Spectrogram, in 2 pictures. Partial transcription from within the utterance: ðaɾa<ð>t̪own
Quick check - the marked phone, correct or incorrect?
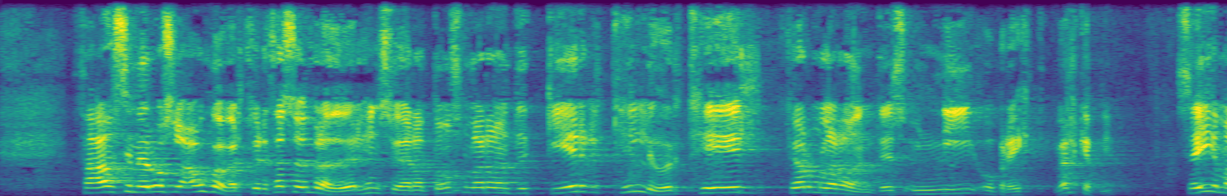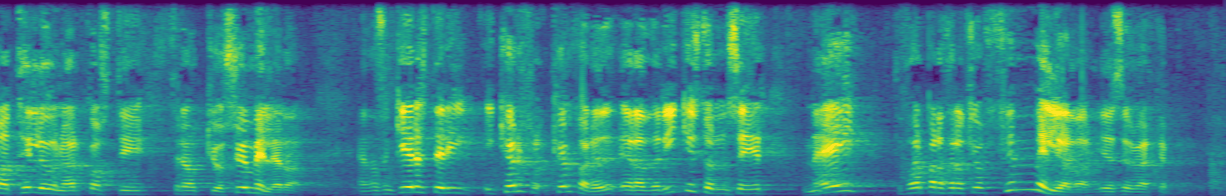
correct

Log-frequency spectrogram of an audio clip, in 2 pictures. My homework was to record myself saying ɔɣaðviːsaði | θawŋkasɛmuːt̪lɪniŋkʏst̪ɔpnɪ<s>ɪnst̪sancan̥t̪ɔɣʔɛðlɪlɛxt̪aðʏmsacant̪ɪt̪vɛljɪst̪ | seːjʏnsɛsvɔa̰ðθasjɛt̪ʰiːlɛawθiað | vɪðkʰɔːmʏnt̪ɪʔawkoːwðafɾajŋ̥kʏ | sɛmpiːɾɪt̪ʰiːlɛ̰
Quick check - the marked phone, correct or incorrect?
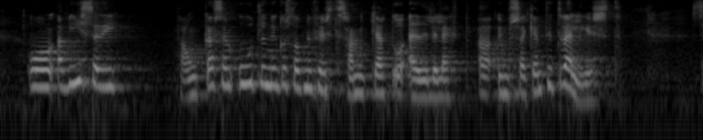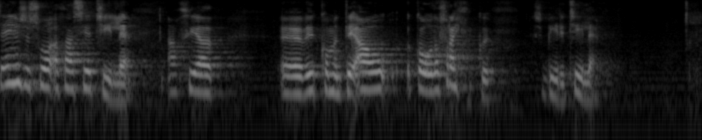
incorrect: f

